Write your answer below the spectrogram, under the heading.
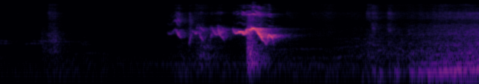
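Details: Vocal black-naped oriole, whose voice reportedly provokes other orioles, gives a faint note, then a rapid run of harsh squawks peaking in one loud descending rasp, followed by low rumbling background noise.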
